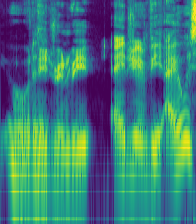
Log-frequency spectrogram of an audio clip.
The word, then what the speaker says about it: Adrian Veidt: Adrian Vendi? What is Adrian Veidt. Adrian Veidt. I always say his name wrong.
